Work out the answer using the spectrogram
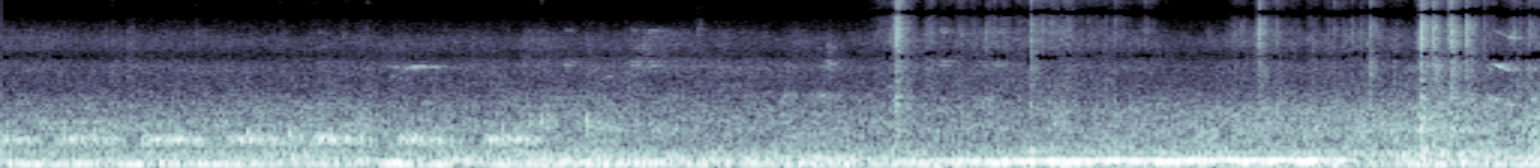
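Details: Captive European turtle doves in an enclosure, courting: a run of soft, low purring coos, about six evenly spaced phrases over the first few seconds, followed by a steady low hum and faint rustling.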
